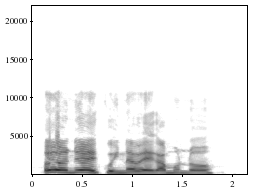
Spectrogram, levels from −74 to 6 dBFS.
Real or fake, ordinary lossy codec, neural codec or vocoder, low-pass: fake; none; vocoder, 44.1 kHz, 128 mel bands every 256 samples, BigVGAN v2; 10.8 kHz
